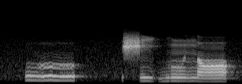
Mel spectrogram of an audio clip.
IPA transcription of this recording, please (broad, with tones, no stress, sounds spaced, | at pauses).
β uː˦ | ʃ i˨ ɡ ũ˦ n ɔ˦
